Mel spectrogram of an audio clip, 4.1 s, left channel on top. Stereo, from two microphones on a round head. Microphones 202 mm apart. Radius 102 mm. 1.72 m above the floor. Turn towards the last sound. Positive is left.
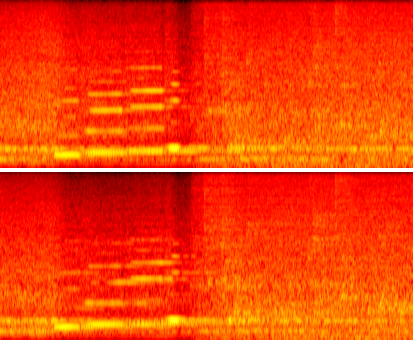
turn(degrees=-10)  # may be behind; listen again after turning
